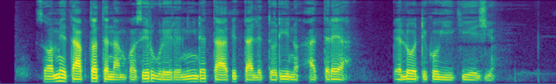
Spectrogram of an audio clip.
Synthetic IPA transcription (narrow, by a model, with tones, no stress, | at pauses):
sɔ˨mɪ˦ta˨p̚tɔ˦tɛ˨na˨mkɔ˨si˦ɾu˨ɾe˨ɾe˨ni˦nde˦ta˨pi˦ta˨le˨to˨ɾʔi˦nɔ˨ʔa˨tɾɛ˦a˨ | pɛ˨lo˦di˨ko˦ki˨ki˦e˨ʃi˨o˨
